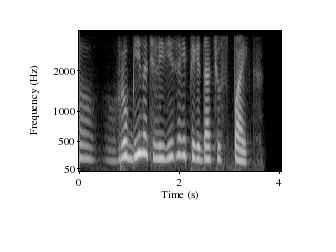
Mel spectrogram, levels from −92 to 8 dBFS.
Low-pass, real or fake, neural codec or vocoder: 3.6 kHz; fake; codec, 16 kHz, about 1 kbps, DyCAST, with the encoder's durations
